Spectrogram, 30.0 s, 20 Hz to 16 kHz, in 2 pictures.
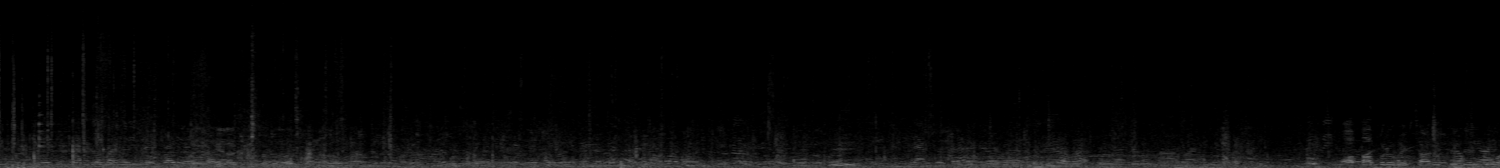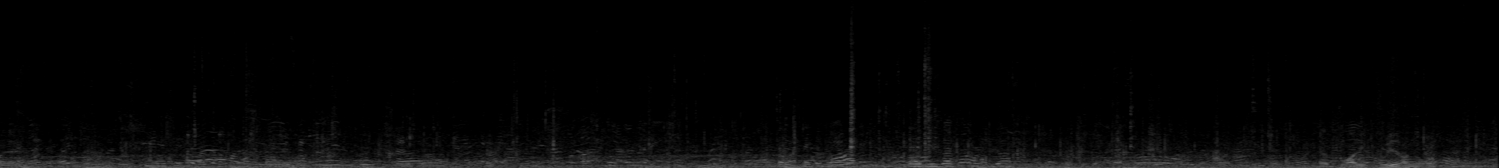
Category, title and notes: Soundscapes > Urban
Calpe Market 3
spanish, street, people, market, chatter, voices, field-recording, Tascam-DR-40X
